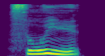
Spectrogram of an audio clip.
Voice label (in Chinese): "俗语", Chinese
